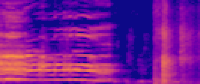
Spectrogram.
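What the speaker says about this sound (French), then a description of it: "Cette journée est marquée par le concours de chant du coq." Rooster crowing at a crowing contest, one long loud cock-a-doodle-doo close by, followed by a brief burst of crowd noise or clucking.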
